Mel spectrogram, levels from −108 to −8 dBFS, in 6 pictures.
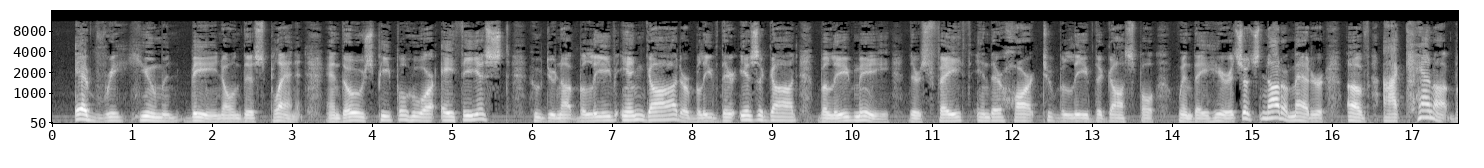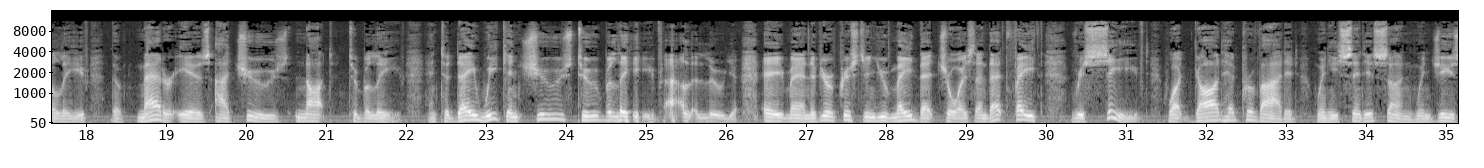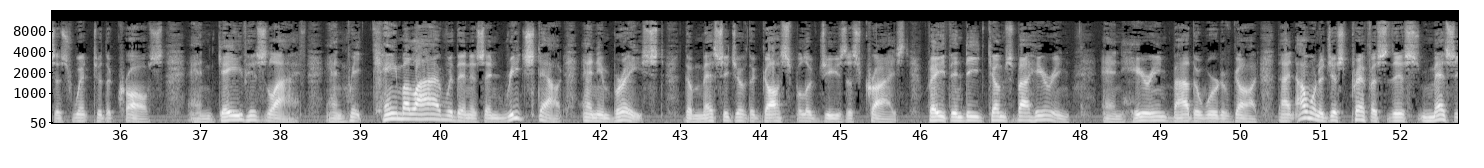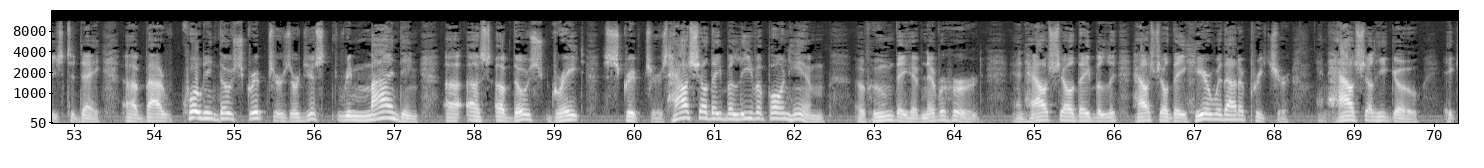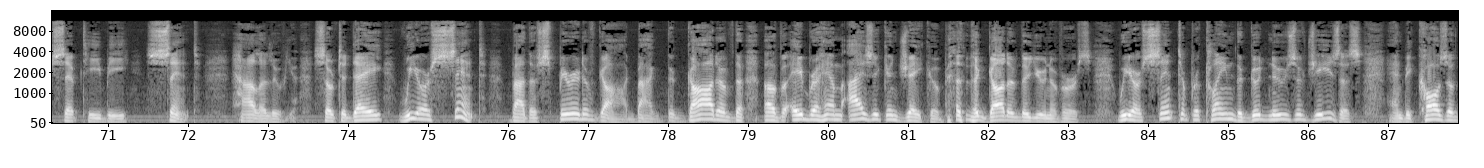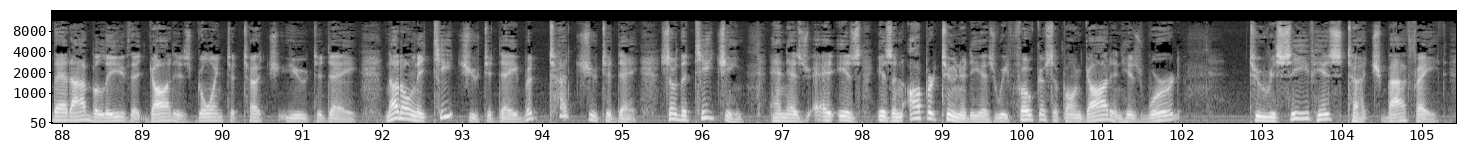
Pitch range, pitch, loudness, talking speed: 100-135 Hz, 115 Hz, -20 LUFS, 150 wpm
